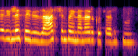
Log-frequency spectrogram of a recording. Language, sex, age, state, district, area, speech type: Tamil, female, 30-45, Tamil Nadu, Nilgiris, urban, conversation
